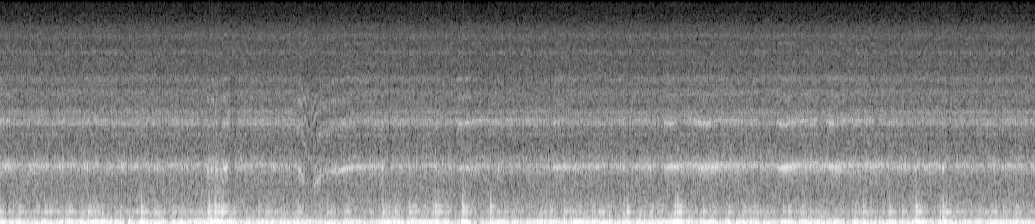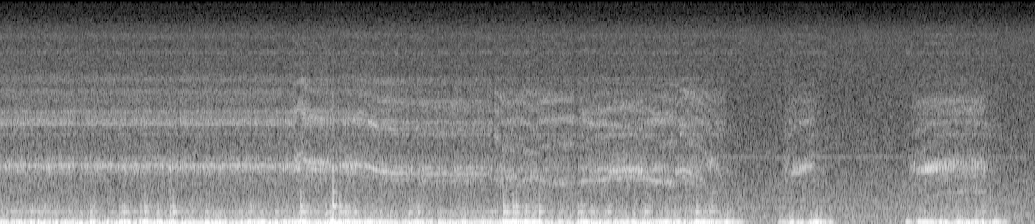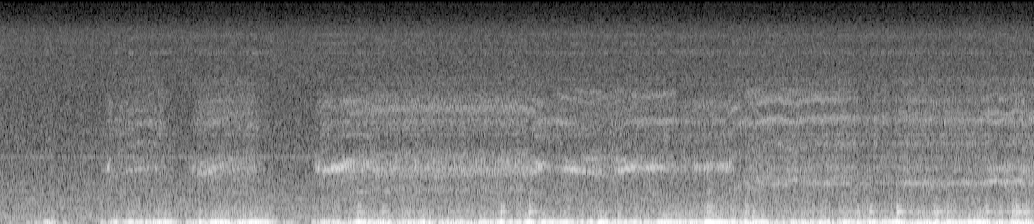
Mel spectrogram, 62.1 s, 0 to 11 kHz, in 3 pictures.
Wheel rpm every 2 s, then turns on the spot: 230, 230, 230, 190, 230, 230, 230, 230, 230, 230, 230, 230, 230, 240, 220, 190, 160, 120, 40, 30, 60, 10, 60, 50, 90, 110, 110, 110, 140, 160, 160.
40-42 46-48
